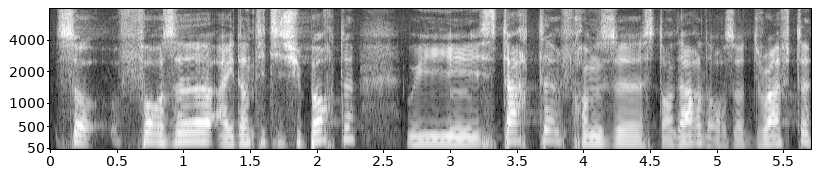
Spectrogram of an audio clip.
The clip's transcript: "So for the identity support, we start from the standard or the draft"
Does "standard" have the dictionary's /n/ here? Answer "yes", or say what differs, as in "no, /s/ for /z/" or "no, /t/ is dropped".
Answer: no, /n/ is dropped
